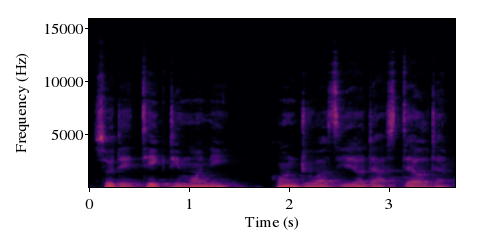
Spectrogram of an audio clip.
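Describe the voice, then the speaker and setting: A man with a Nigerian accent reading scripture as a measured, deliberate dramatic narration. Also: lowish voice, fairly even intonation, darkish tone. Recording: echoey voice recording with music. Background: soothing background music.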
